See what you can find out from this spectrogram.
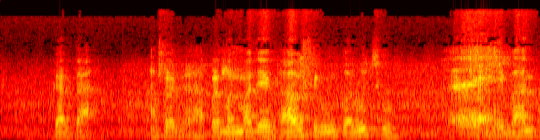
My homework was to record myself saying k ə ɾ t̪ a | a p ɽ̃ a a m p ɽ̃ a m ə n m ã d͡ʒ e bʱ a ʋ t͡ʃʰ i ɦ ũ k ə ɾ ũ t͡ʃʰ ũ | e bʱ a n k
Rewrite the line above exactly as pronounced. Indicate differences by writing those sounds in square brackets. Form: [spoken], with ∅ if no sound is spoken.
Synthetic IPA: k ə ɾ t̪ a | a p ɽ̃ [e] a [∅] p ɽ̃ [e] m ə n m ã d͡ʒ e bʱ a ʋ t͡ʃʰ [e] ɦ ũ k ə ɾ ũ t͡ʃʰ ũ | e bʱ a n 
